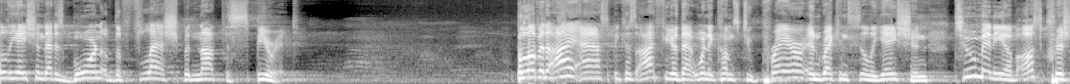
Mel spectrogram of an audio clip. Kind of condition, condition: setting, live audience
